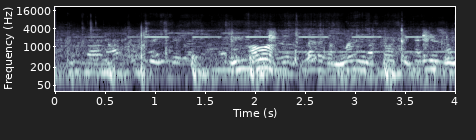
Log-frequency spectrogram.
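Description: Background voices of people talking, with a short high electronic beep repeating about twice a second through most of it.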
